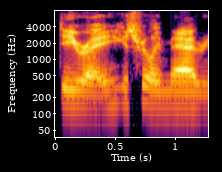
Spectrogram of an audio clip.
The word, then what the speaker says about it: DeRay: I love first off, it's pronounced D-Ray. He gets really mad when you mispronounce. D-Ray? Yeah, it's D-Ray.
